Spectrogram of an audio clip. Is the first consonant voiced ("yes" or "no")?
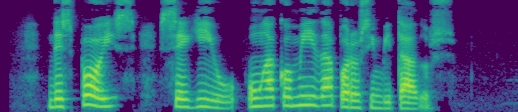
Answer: yes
